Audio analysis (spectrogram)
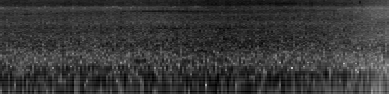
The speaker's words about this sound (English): Cars are really struggling to pass through this sea of a road, and the water really comes pretty close to the door handle of a normal sedan.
